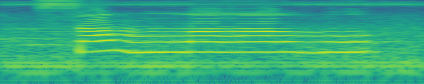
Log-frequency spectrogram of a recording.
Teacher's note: lafaz Allah itu dibaca secara tafkim karena lafaz Allahnya atau lan dalalahnya itu didahului oleh huruf yang berbaris fathah, yaitu di huruf sin.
